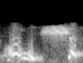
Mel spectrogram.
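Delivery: mock shocked holy shit; stunned, drawn out. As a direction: let it hang like a scared rookie. Rookie shocked by accusation.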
